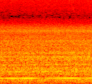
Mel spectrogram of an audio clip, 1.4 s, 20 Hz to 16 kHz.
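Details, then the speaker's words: 2006 Mac Pro (2x 2.66GHz Xeon, GT 640) with fans set to max through SMC Fan Control. Steady airy rush with a constant mid-pitched hum; the machine gets loud with fans at maximum speed. "This machine gets loud. Let me put it on max. What I have freshly saved. Listen to that. Gets loud."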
